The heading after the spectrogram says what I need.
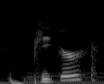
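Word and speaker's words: Piker: But man, if you really want to freak people out, pronounce it like they do in Turkey. Peaker? Peaker. Ah, Peaker.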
